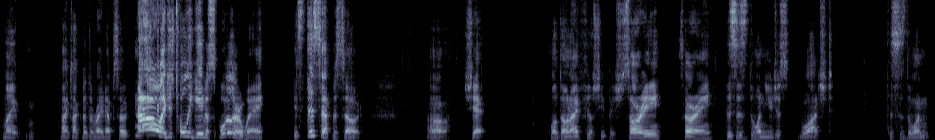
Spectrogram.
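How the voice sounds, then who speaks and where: A man's voice: medium pitch, very animated, normal speed, fairly bright tone, no room sound, studio quality. A man in his thirties hosting a casual live Q&A about his web series, rambling and restarting his sentences with lots of fillers. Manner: rambling, self-interrupting, full of fillers. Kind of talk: casual live-stream chat.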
